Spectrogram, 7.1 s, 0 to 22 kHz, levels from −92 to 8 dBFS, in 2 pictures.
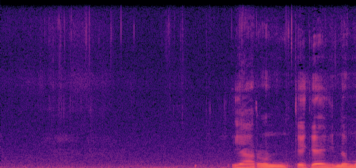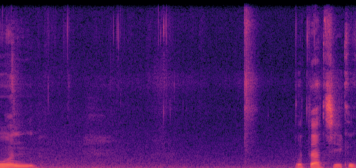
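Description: Speech recording with no technical faults; the room's background noise sits about 21 dB below the speech and is part of the acoustic environment, not the signal chain.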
